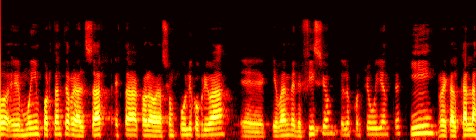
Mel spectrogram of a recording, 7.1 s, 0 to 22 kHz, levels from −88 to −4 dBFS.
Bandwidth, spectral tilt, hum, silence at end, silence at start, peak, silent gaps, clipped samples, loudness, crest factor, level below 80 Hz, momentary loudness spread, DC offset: 12.5 kHz; -7 dB/octave; none; 0 s; 0 s; -2 dBFS; none; under 0.1%; -20 LUFS; 18 dB; -58 dBFS; 13 LU; under 0.1%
